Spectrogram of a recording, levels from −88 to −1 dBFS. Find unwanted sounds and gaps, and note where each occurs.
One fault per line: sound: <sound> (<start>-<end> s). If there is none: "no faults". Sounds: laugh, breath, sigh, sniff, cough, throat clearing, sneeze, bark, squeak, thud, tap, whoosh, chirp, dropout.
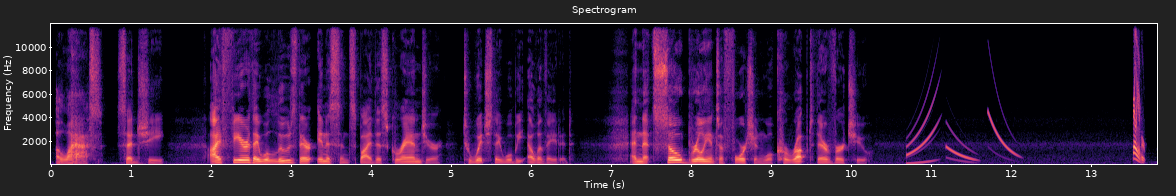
sound: chirp (10.7-12.2 s)
sound: chirp (13.5-13.7 s)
